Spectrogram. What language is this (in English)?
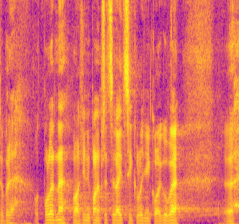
Czech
